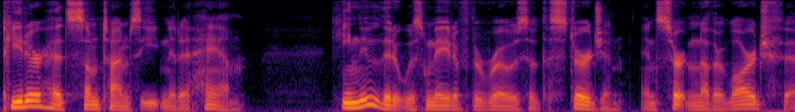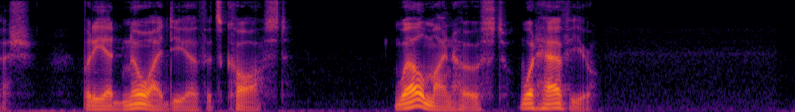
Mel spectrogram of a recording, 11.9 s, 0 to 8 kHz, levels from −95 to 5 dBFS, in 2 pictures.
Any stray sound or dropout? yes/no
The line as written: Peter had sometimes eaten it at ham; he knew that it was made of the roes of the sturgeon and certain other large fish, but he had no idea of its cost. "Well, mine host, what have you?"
no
